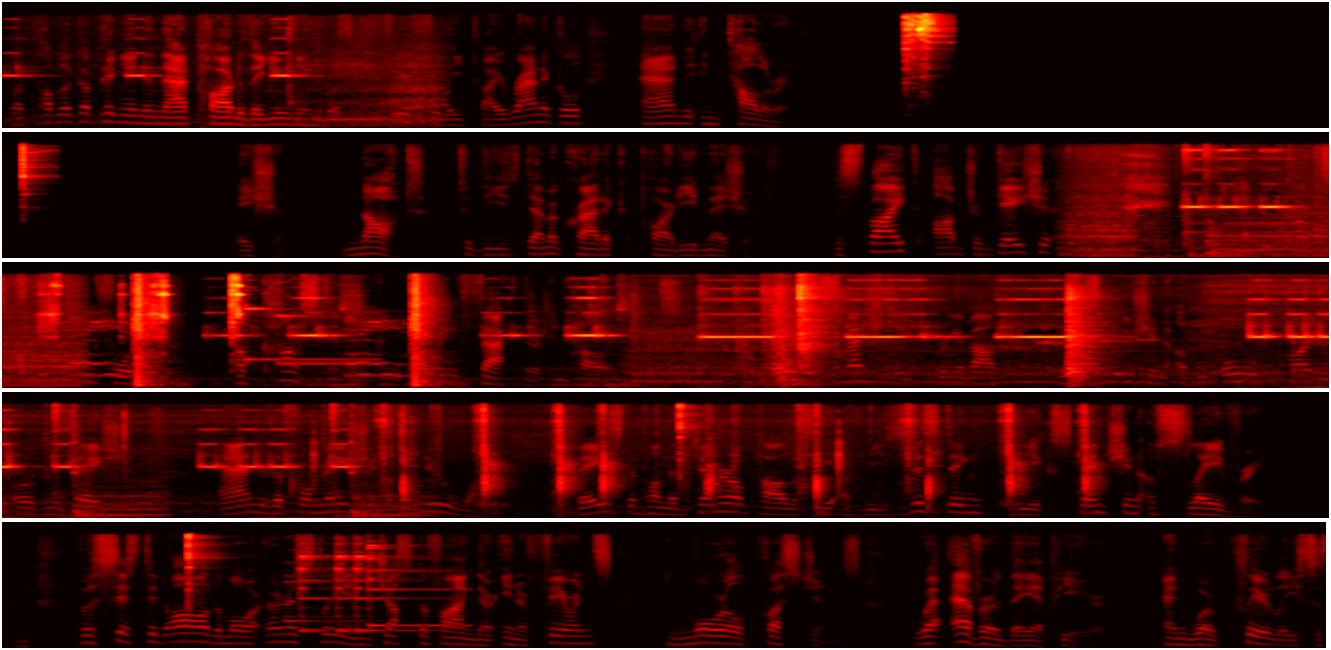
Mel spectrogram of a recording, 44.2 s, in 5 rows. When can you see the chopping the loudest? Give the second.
32 s.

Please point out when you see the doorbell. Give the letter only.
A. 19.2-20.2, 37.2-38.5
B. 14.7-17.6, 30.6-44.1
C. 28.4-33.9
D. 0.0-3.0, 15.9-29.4
A.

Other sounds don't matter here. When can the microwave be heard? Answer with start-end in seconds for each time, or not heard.
0.0-3.0, 15.9-29.4.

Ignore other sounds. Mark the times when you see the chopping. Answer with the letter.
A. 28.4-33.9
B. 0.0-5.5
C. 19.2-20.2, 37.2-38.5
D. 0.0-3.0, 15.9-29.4
A.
